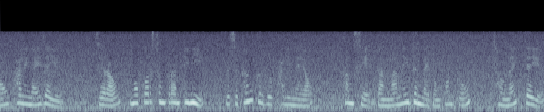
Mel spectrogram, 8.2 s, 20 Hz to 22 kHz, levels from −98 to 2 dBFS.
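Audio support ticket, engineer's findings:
Speech band stops near 7.7 kHz for the whole clip. Plainly audible breathy, grainy edge on the upper voice. Likely Bluetooth LC3 compression, fitting about 32 kbps with 10 ms frames, zeroing upper bands and noise-filling them. Room noise sits about 12 dB below speech.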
